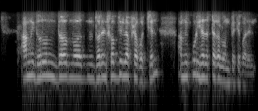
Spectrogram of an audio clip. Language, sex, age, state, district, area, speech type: Bengali, male, 45-60, West Bengal, Birbhum, urban, conversation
